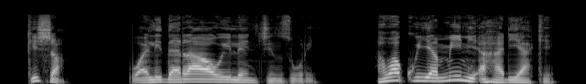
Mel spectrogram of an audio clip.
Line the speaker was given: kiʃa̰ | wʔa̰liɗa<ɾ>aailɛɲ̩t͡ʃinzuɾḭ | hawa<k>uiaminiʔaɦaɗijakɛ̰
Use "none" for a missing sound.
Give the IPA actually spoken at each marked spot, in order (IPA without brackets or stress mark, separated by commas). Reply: ɾ, k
